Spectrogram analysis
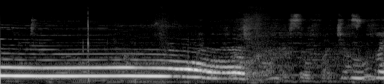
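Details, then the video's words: Siberian Husky named Keyush singing at random in a house, his cousin Ivy confused nearby: a long steady howl holding one pitch, then bending downward into wavering lower notes as the tone fades, with faint background sound. "Husky SHOCKS his Cousin When He TALKS!"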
